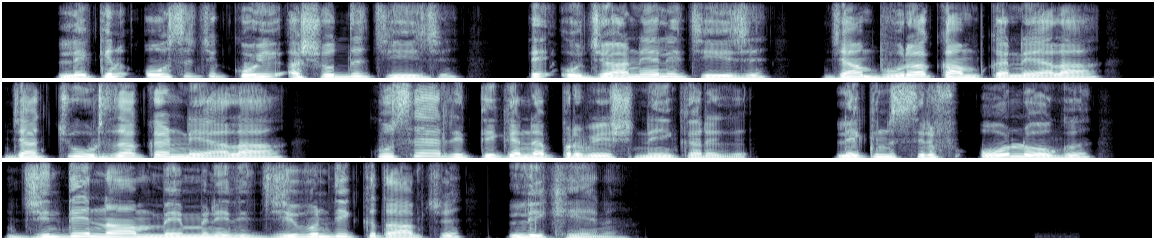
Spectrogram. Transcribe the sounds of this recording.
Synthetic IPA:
leːkɪnʊst͡ʃkoːiːʔəʃʊd̪ʱt͡ʃiːz | t̪eːʔʊd͡ʒaːñeaːliːt͡ʃiːz | d͡ʒãːbʊɾaːkəmkəɾneːaːlaː | d͡ʒãːt͡ʃuːʈʰd̪aːkəɾneːaːlaː | kʊsɛːɾiːt̪iːk̬ənɛːpɾəʋeːʃnəɦĩːkəɾəɡ | leːkɪnsɪɾpʰoːloːɡ | d͡ʒɪ̃nd̪eːnãːmeːmniːd̪iːd͡ʒiːʋənd̪iːkɪt̪aːb̚t͡ʃ | lɪkʰeːɦən

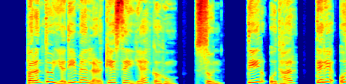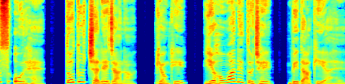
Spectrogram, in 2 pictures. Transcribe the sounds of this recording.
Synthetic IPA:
pɐɾə̃nt̪ujɐd̪imɛ̃ːlɐɽkesejɛɦkɐɦũ | sʊn | t̪eːɾʊd̪ʱəɾ | t̪eːɾeʊsɔːɾɦɛ̃ː | t̪ot̪ut͡ʃɐled͡ʒaːnaː | kjõːki | jɐɦoːʋanet̪ʊd͡ʒʱe | ʋɪd̪akijaɦɛː

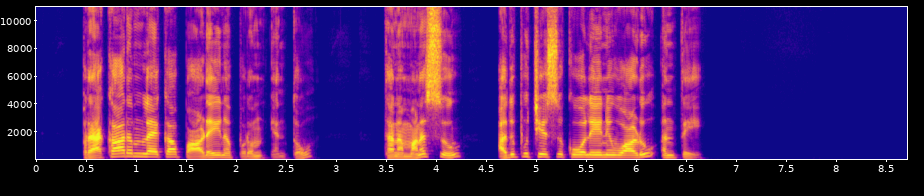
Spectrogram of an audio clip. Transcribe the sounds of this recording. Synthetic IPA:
pɾɐkaːɾɐmlɛːkɐpaːɽɐjinɐpuɾɐme̞nt̪o̞ː | t̪ɐnɐmɐnɐsu | ɐd̪uput͡ʃe̞ːsukoːleːniʋaːɽuʔɐnt̪ḛː

